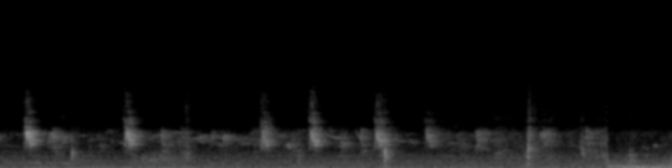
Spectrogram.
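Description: Faint bird chirps, short high calls coming about once a second at irregular spacing, over near silence.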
